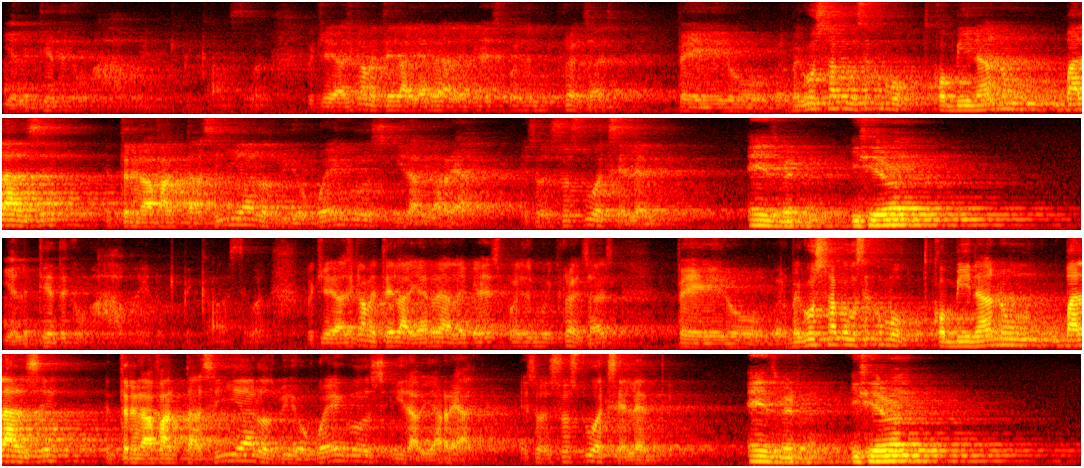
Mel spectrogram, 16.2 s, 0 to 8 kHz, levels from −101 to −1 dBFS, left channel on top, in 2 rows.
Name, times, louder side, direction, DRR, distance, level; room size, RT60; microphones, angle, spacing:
voice 1, 0.0-1.1 1.6-4.6 5.1-8.5 8.9-11.6 12.0-13.0, right 3 dB, 65° right, 7 dB, 0.7 m, -34 dB
voice 2, 13.7-14.9, right 1 dB, 30° right, 5 dB, 0.6 m, -30 dB
13.0 x 5.0 x 4.8 m, 2.2 s
head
